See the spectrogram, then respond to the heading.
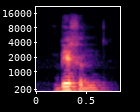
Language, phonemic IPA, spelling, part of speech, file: Dutch, /ˈbɪɣə(n)/, biggen, verb / noun, Nl-biggen.ogg
- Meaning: plural of big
